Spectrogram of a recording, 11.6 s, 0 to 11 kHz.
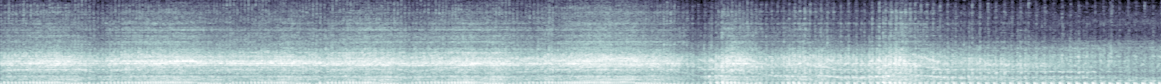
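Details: Jawa 42 BS6 single-cylinder motorcycle idling, then revving with a rough, uneven clatter over the exhaust beat; abnormal engine noise, cause not clear.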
